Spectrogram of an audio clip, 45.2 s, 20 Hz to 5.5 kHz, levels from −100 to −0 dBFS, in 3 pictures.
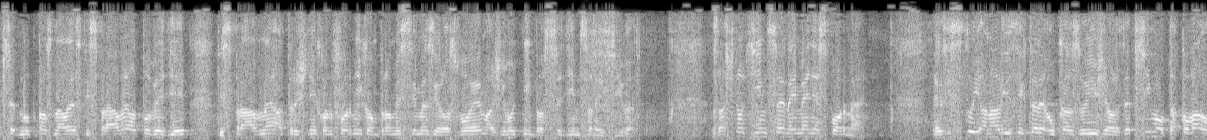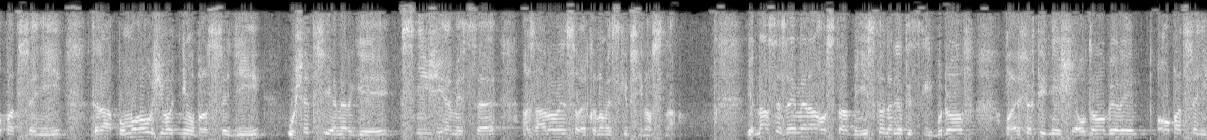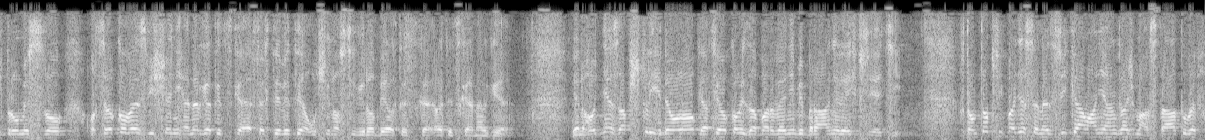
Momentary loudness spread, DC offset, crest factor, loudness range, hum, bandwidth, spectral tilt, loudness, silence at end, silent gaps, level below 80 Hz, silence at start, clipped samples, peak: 6 LU; 0.2%; 10 dB; 2 LU; none; 5.4 kHz; -4 dB/octave; -8 LUFS; 0 s; none; -38 dBFS; 0 s; 0.7%; 0 dBFS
